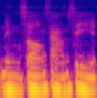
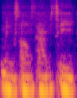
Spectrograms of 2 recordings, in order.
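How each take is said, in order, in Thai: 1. เสียงมีรีเวิร์บเพิ่มเข้ามา ค่อย ๆ กลายเป็นเสียงสะท้อน 2. เสียงถูกเพิ่มย่านเสียงแหลมขึ้นมาก ทำให้แหลมและสดใส (1) "ต่อมามาดูที่รีเวิร์บ แอนแมวก็จะเร่งขึ้นทีละนิด" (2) "อันนี้ก็จะเป็นจังหวะเสียงแหลมสูงสุด"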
